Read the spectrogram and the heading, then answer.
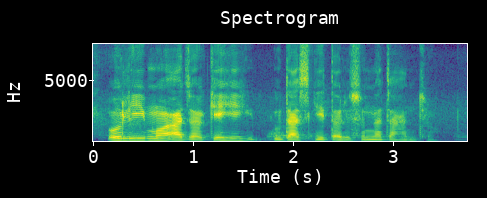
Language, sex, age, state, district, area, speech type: Nepali, male, 18-30, West Bengal, Darjeeling, rural, read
